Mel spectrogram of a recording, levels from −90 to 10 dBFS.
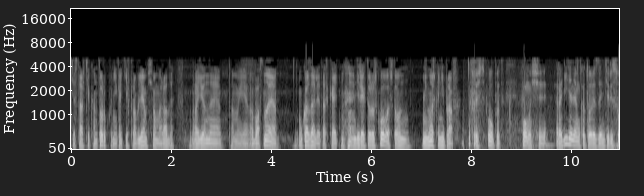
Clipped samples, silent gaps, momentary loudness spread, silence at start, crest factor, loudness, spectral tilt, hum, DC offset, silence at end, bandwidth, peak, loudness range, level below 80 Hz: under 0.1%; none; 9 LU; 0 s; 18 dB; -18 LUFS; -10 dB/octave; none; under 0.1%; 0 s; 5.2 kHz; 0 dBFS; 3 LU; -44 dBFS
